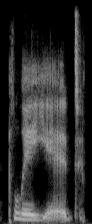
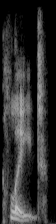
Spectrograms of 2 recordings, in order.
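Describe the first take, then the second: First: An extra vowel is sounded before the final D. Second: It is one syllable with no vowel before D. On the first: The speaker calls it wrong. "Não é played" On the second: The speaker calls it right. "o que nós temos aqui é a ausência desse E"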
